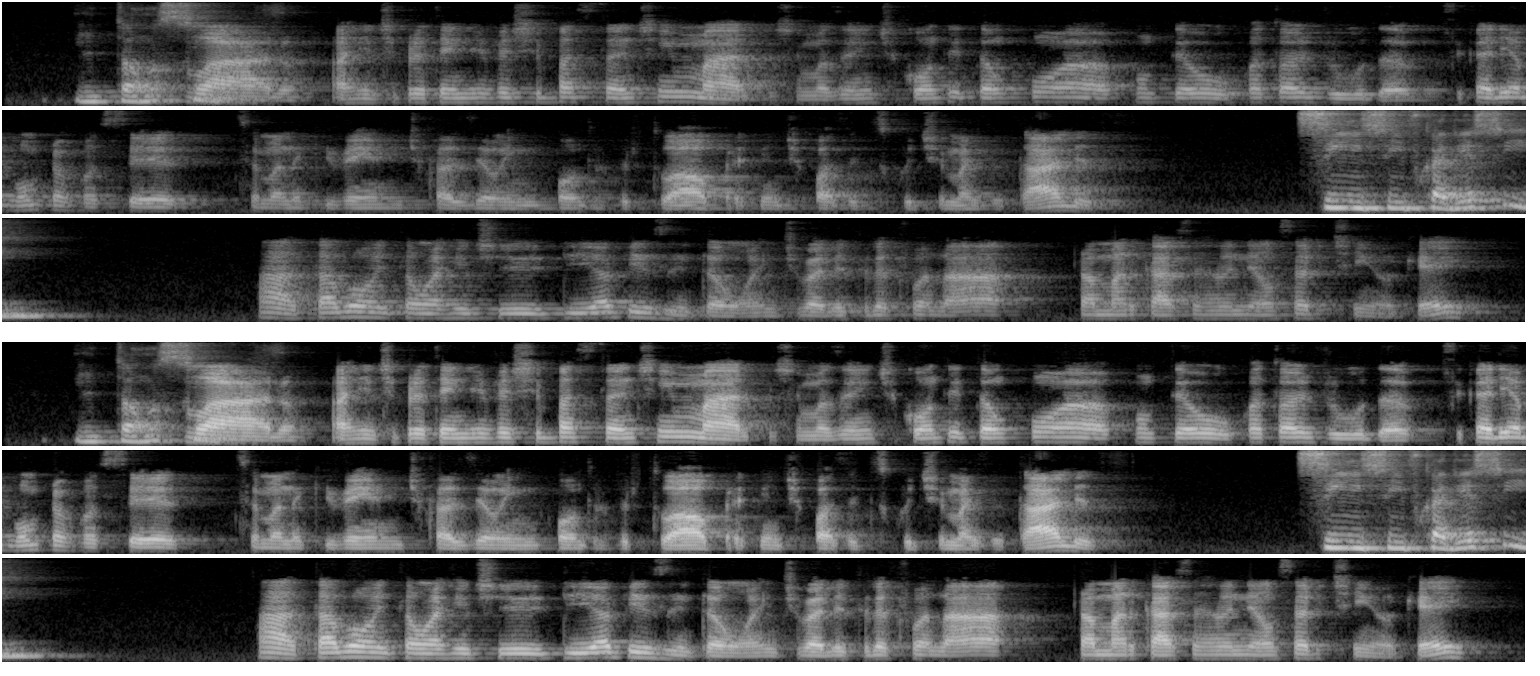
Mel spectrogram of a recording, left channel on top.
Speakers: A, on the right; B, on the right.
A: então, assim,
B: Claro, a gente pretende investir bastante em marketing, mas a gente conta então com a, com teu, com a tua ajuda. Ficaria bom para você, semana que vem, a gente fazer um encontro virtual para que a gente possa discutir mais detalhes?
A: sim, sim, ficaria sim,
B: Ah, tá bom, então a gente lhe avisa, então. A gente vai lhe telefonar para marcar essa reunião certinho, ok?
